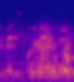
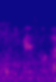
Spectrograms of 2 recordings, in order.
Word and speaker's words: 鬼滅の刃: That's not Onimetsu no Ha. It's Kimetsu no Yaiba.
